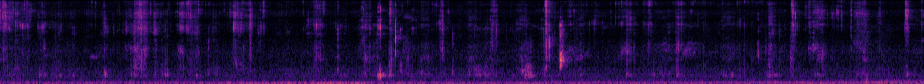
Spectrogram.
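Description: Close-up chewing of a mouthful of fried chicken: irregular wet clicks, smacks and small crunches.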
